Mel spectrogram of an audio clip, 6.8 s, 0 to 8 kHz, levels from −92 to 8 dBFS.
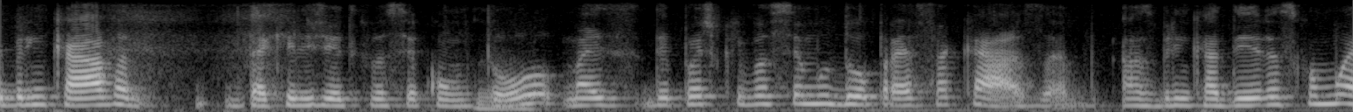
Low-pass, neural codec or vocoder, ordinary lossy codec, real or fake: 7.2 kHz; none; Opus, 16 kbps; real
